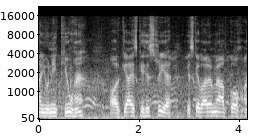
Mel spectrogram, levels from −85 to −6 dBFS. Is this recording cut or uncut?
uncut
